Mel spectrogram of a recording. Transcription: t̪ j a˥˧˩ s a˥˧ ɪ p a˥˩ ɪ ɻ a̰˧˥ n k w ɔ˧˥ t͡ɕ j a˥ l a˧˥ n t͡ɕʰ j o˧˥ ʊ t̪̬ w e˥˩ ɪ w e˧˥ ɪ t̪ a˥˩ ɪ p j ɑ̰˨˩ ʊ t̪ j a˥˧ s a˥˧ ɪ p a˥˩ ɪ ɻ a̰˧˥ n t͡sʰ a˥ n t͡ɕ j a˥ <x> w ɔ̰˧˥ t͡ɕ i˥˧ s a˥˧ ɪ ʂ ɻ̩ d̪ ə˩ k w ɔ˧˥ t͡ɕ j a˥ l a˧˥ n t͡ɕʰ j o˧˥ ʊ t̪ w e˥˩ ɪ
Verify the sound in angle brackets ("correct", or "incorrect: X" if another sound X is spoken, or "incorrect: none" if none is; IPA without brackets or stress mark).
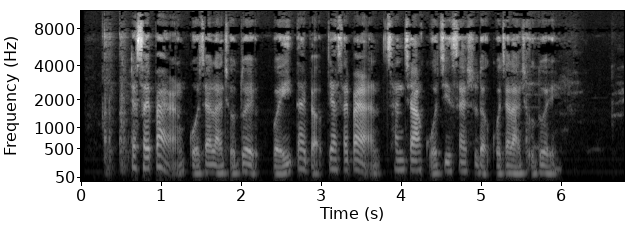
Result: incorrect: k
